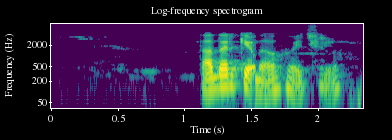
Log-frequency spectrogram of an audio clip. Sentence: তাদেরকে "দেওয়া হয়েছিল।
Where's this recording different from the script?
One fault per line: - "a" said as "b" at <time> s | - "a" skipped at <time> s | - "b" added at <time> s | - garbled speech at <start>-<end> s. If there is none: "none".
none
